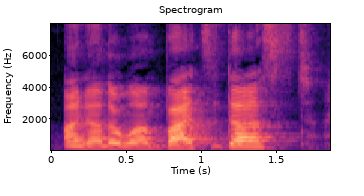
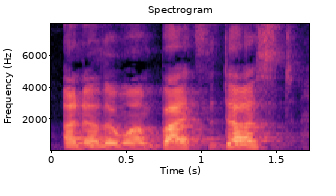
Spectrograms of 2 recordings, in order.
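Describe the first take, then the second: No difference in how they are said.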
